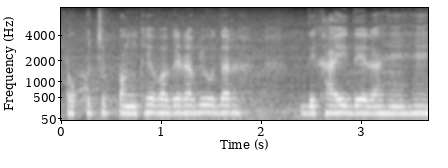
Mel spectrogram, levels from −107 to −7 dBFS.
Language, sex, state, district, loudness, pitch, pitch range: Hindi, male, Bihar, Jamui, -16 LUFS, 150 Hz, 145-155 Hz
